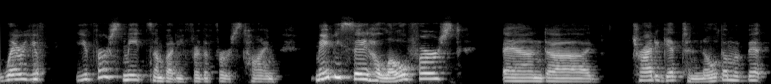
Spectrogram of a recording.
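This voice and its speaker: Casting: female author from Canada, low register, storytelling with casual asides, slightly dull recording. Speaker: author reading from own novel. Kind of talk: storytelling reading with informal asides.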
